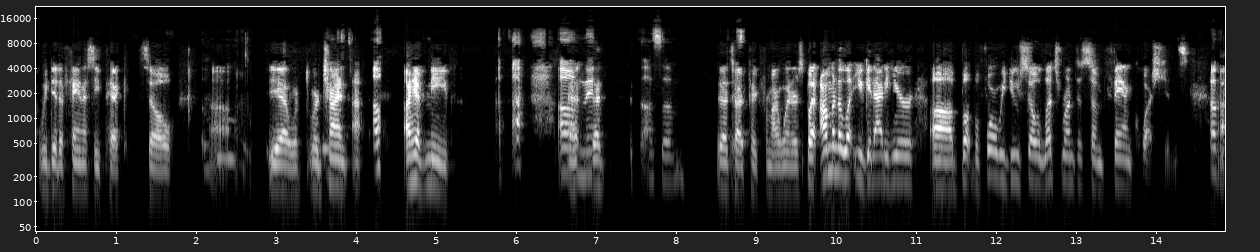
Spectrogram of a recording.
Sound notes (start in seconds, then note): 8.6 laughs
